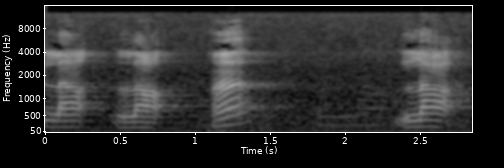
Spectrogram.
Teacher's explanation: இந்த லாவுக்கு நாக்கு எந்த இடத்துல முட்டணும்? நுனியில், பல்லுக்கு நுனியில்.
